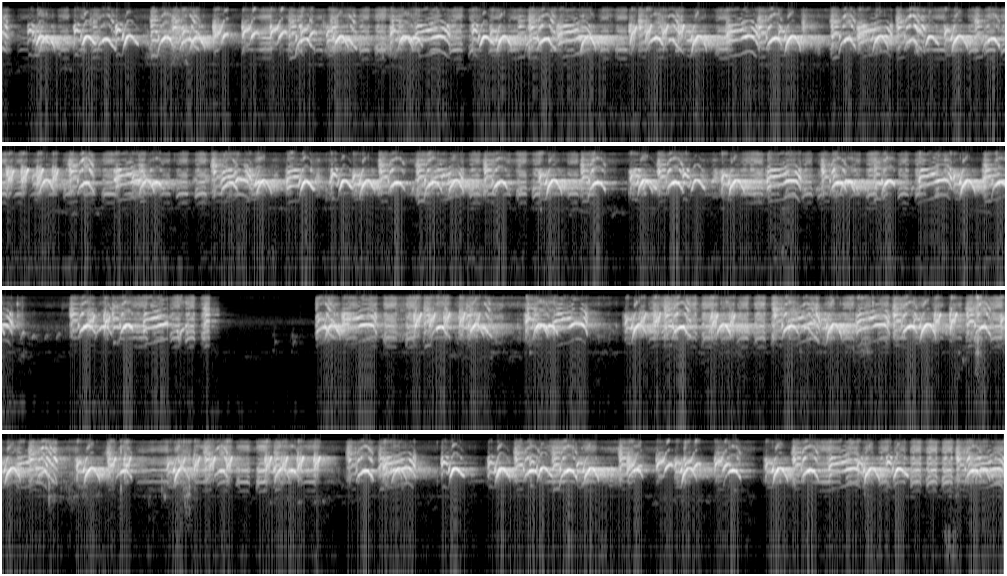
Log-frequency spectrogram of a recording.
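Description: Small birds chirping and twittering continuously in a dense, high-pitched chorus, cutting out completely for about half a second partway through.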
